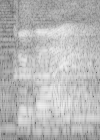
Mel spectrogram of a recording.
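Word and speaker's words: knife: जानना अगला वर्ड है यहां भी एन से पहले के आता है इसीलिए यहां इसको हम नाइफ ना पढ़ते लाइक क्योंकि इसमें के साइलेंट होता है मैरिड का मतलब होता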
